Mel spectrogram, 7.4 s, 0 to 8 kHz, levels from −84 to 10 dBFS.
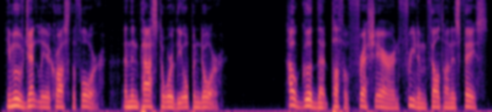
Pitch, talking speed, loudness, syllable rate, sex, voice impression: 140 Hz, 210 wpm, -20 LUFS, 5.5 syllables/s, male, masculine, adult-like, slightly powerful, slightly clear, slightly refreshing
